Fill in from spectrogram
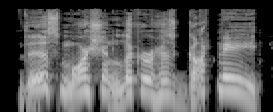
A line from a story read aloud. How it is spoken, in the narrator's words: he exclaimed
